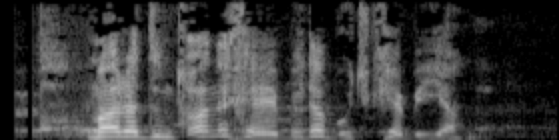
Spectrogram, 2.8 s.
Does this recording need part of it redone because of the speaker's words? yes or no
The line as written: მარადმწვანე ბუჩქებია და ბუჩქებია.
yes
